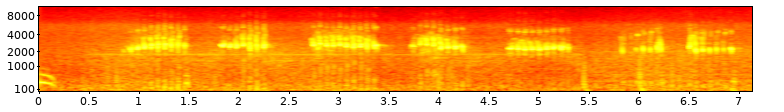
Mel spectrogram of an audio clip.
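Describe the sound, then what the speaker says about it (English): Grass owl calling in the African wild, a series of about six or seven rapid rattling, chattering bursts repeated at roughly one-second intervals over a faint steady background hiss, clear and fairly close. "the wise old grass owl"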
